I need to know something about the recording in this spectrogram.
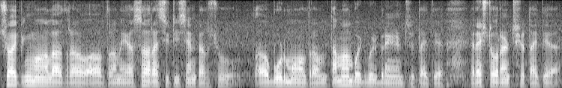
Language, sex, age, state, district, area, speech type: Kashmiri, male, 45-60, Jammu and Kashmir, Srinagar, urban, spontaneous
